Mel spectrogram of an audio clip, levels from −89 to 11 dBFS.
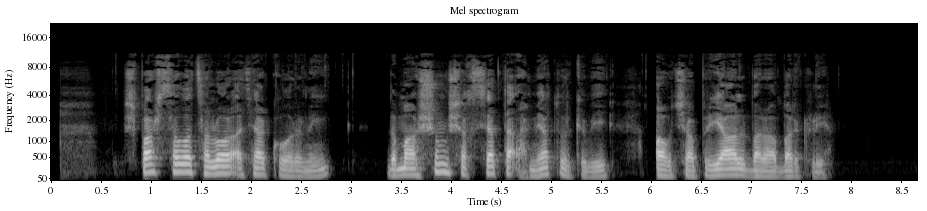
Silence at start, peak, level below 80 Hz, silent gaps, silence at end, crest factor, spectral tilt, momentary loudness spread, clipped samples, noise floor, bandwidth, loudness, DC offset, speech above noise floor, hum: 0.75 s; 0 dBFS; -52 dBFS; none; 0.9 s; 20 dB; -5.5 dB/octave; 16 LU; under 0.1%; -82 dBFS; 11.5 kHz; -19 LUFS; under 0.1%; 63 dB; none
